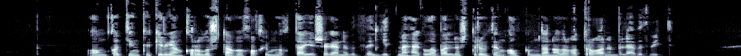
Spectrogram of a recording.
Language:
Bashkir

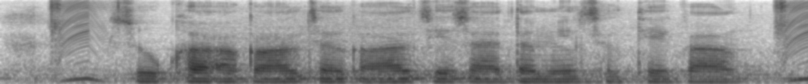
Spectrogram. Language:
Chhattisgarhi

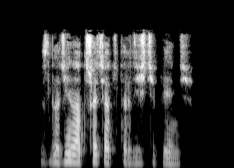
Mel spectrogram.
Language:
Polish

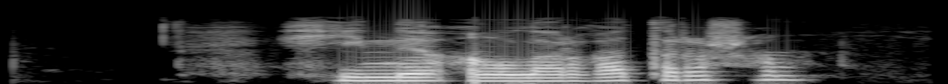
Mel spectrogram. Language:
Bashkir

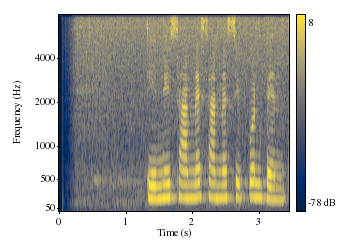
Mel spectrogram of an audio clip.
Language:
Javanese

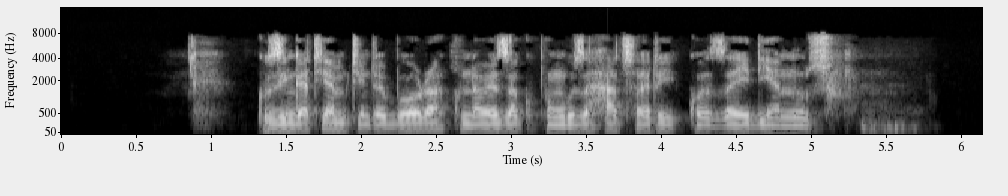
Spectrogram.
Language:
Swahili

